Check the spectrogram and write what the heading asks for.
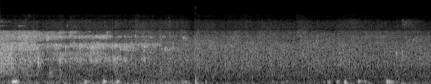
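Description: Audience applauding, the clapping thinning and fading away, with a few scattered low thumps.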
